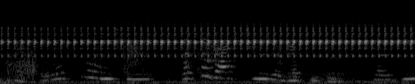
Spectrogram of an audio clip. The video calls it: Dart Frog Calling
